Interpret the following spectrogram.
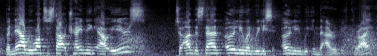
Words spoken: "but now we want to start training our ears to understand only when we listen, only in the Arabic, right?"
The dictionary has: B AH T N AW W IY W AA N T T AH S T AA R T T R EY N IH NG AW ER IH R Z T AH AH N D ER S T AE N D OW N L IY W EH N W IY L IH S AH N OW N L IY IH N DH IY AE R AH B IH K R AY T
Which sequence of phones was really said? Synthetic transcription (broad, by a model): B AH T N AW W IY W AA N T T AH S T AA R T T R EY N IH NG AW ER IH R Z T AH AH N D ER S T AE N D OW N L IY W EH N W IY L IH S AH UH N L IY IH N DH IY AE R AH B IH K R AY T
